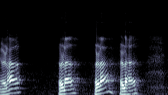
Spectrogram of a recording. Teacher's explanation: इनका जब उच्चारण आप करते हैं ड़, ढ़, तो जीभ को ऊपर उठा के फेंकते हैं, ड़, ड़, ड़, ढ़, तो इसीलिए इन्हें उच्छिप्त द्विगुण व्यंजन भी कहते हैं।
